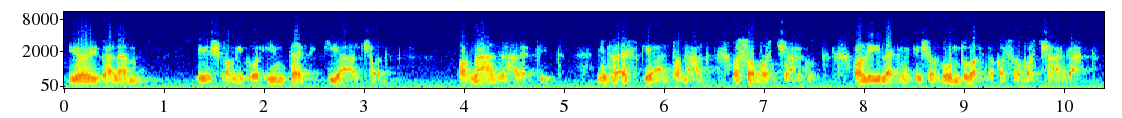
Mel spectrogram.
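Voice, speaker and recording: A man reading aloud the lines of a gentle, forgiving male spiritual master in a mild, soothing way. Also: low voice, expressive, gravelly, breathy edge, heavily acted. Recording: dull lo-fi radio broadcast.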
